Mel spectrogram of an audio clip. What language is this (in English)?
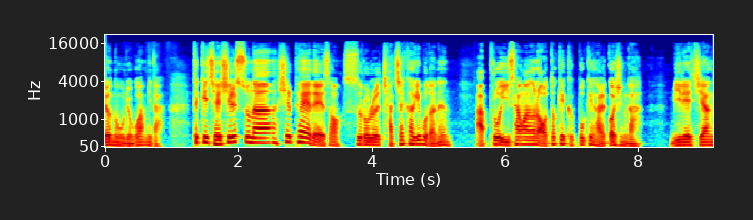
Korean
